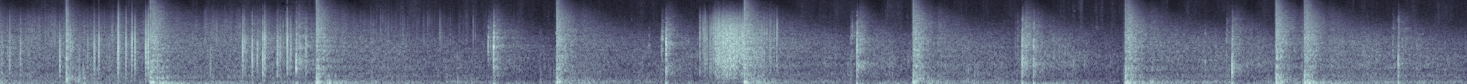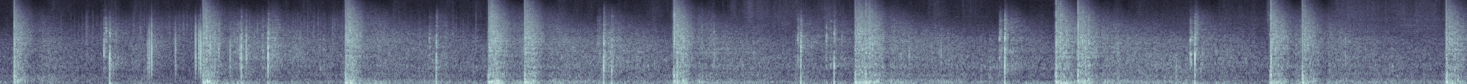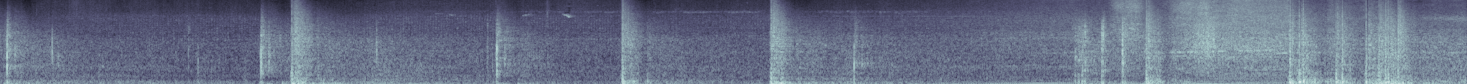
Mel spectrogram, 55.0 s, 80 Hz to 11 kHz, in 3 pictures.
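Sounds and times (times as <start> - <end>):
fireworks bangs with rumble: 0.0 - 55.0.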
